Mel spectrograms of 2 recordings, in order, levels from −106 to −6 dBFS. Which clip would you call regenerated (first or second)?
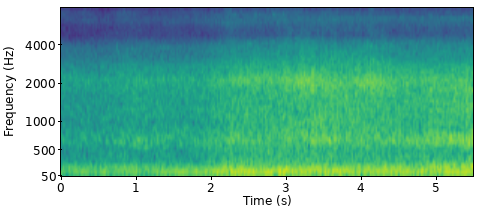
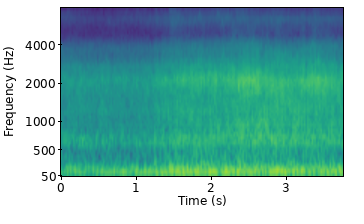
second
